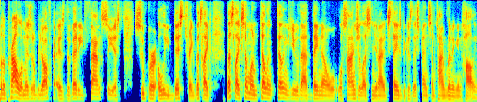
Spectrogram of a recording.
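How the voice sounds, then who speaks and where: A man with a Latvian accent at a medium pitch, very fast pace and fairly even intonation, against a quiet background. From Latvia, Riga. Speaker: historian and podcaster. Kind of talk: casual interview chat. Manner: halting, many repetitions.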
